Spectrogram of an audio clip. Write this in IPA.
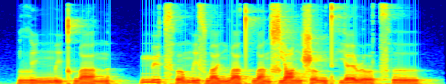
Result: l i˨˦ ŋ m ḭ˨˩ kʰ w a˨˦ n | m y˦ t͡sʰ ɤ˨˦ m ḭ˨˩ s w a˦ ɪ̯ n̪ w ä˨˦ t̪ʰ w a˨˦ n ɕ j ɑ˥˨ ŋ ʂ ɤ˥˨ ŋ t̪ʰ j ɛ˦ ɻ ɤ̰˨˩ t͡sʰ ɹ̩˥˨

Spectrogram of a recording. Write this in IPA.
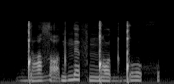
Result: ɡ͡ǃ ɛ˩ zˤ ɛ̰˥˨ d ŋ ɛ˥˨ f ŋ͡ǃ ɔ˩ d ɡ͡ǃ o˥˨ x

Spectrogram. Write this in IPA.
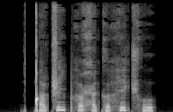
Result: ǃ a ʈ͡ʂ i pʰ œ ħ e k œ h e t͡ʃʰ ʊ

